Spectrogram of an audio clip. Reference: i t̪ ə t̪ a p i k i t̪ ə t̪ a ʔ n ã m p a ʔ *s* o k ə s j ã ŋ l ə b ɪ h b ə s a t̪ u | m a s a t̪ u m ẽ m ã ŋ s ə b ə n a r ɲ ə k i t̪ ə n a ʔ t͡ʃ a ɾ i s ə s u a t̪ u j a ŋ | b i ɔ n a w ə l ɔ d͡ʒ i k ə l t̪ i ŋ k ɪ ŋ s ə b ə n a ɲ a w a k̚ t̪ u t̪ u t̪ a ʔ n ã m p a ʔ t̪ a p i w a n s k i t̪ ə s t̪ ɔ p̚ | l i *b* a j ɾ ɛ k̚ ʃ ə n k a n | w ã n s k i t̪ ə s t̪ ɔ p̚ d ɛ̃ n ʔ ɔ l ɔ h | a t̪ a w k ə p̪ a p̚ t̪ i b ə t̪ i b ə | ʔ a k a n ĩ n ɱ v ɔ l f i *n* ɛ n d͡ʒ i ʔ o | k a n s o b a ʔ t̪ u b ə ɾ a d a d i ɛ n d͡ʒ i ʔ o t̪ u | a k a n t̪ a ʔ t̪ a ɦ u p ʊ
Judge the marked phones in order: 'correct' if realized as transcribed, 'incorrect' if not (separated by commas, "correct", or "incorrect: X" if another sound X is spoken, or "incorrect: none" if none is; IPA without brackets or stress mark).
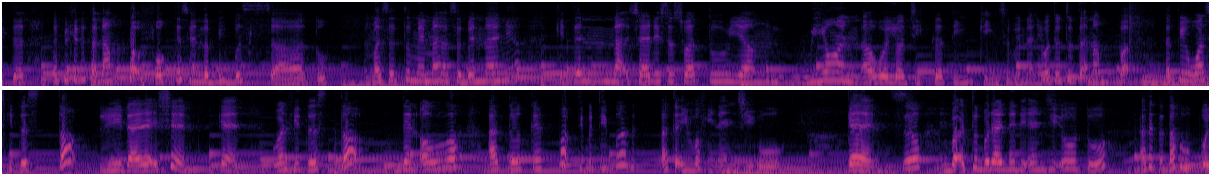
incorrect: f, incorrect: d, correct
